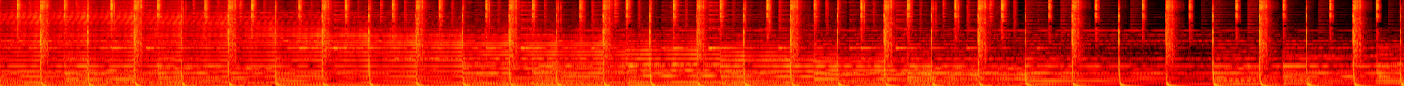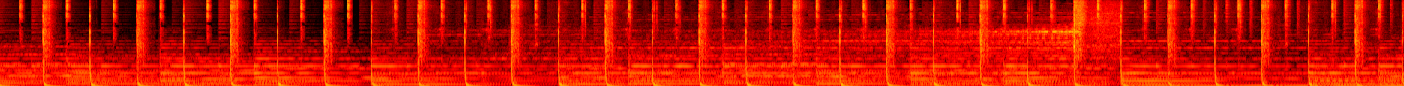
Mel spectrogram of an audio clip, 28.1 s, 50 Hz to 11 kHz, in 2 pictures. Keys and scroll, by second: 4.7 shift+u, 4.8 s, 5.2 s, 23.6 g, 24.0 g, 24.3 g, 24.8 x, 26.4-28.0 typing.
